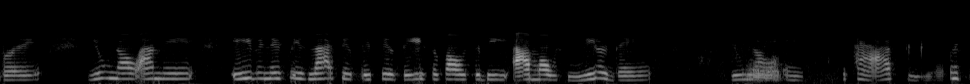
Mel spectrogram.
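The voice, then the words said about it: Country accent. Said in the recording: “that country accent”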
